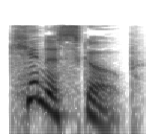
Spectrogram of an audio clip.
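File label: "kinescope", British English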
